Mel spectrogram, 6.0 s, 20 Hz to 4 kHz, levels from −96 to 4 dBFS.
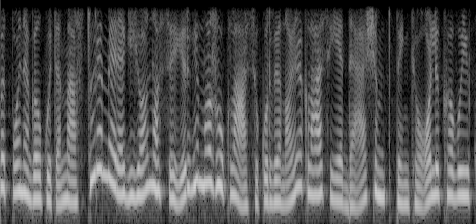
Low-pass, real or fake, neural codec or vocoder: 3.6 kHz; fake; codec, 16 kHz, 8 kbps, FunCodec, trained on Chinese and English, 25 frames a second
